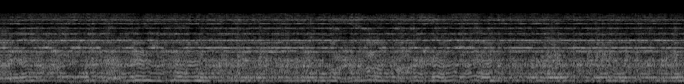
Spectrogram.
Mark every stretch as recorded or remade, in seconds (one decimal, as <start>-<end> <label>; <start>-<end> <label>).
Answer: 0.0-2.0 remade; 2.0-3.3 recorded; 3.3-4.9 remade; 4.9-6.8 recorded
